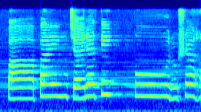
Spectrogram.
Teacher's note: ಅನುಸ್ವಾರದ ಉಚ್ಚಾರಣೆ ಇಲ್ಲಿ ಚ ವರ್ಗದ ಅನುನಾಸಿಕ ರೀತಿ ಆಗಿದೆ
